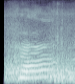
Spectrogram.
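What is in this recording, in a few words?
"heng2", Mandarin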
